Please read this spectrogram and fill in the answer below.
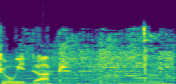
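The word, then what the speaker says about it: geoduck: up the field eyes hoping Anthony pronounced gooey duck species of largest saltwater clam also known as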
